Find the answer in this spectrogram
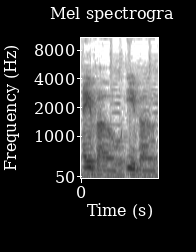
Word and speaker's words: Aevo: So the first massage gun is this one here by Evo. It's spelled A-E-V-O.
